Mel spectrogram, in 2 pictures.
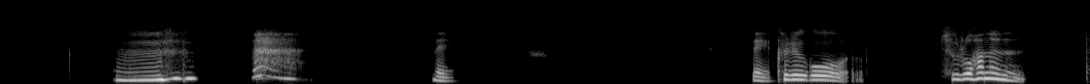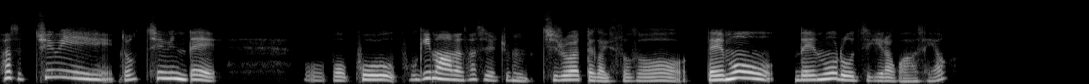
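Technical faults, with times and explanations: No technical faults detected.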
